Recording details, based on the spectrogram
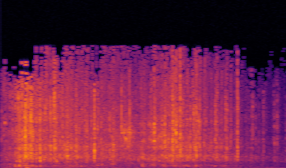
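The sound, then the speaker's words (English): A startled flock of rock pigeons bursts into flight, a dense, rushing clatter of many wings beating at once, steady for a few seconds before easing slightly. “Something startles the flock of rock pigeons, and again they burst into flight.”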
